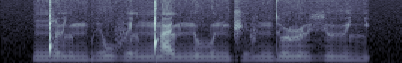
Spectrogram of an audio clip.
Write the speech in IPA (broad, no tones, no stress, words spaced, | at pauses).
ŋ͡ǃʉlmbe̤wvel ŋ͡ǃal nu nd͡ʒe̤vnduɭʉ zʉlʲ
